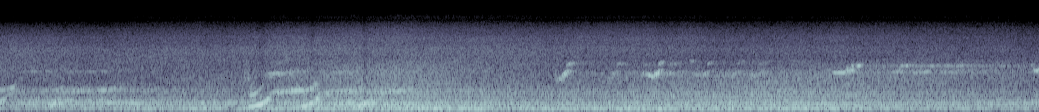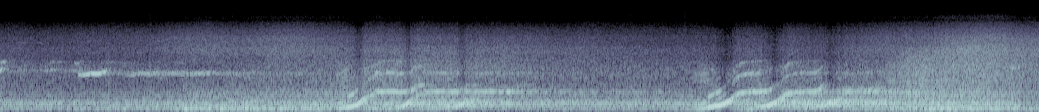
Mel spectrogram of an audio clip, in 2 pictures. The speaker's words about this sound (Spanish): no sabes qué cosa tan maravillosa es escuchar a la ballena jorobada cantando y buceando. Justamente tenemos el sonido de canto de ballenas, vamos a escucharlo para que las personas se den una idea de este espectáculo auditivo maravilloso.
